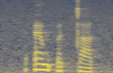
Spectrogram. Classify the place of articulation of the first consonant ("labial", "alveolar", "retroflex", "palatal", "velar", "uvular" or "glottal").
glottal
